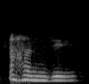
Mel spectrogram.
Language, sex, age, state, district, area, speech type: Punjabi, female, 18-30, Punjab, Mansa, urban, conversation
